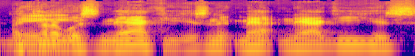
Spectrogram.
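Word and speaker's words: Nagy: on the podcast Negi Trent naggie not negi Naggie.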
